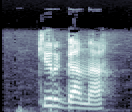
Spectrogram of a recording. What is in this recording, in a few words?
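"киргана", Komi, female; kpv; audio dict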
